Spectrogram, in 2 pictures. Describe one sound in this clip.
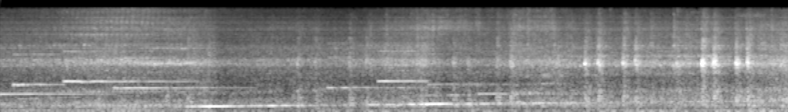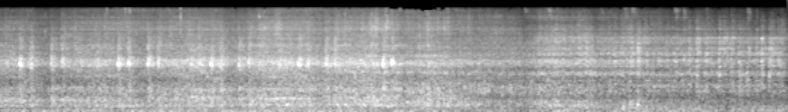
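An electric train rolls past close by, rumbling and whining.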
